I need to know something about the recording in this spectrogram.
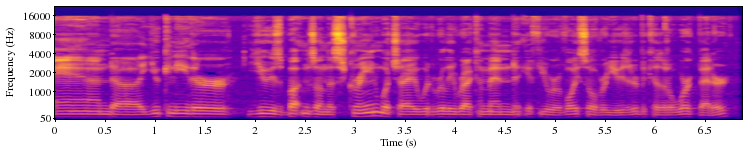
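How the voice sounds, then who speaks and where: A man gives a relaxed, rambling demonstration of an app, full of fillers and restarts. His voice sits on the low side. He sounds informal and unscripted. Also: a little fast. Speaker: game reviewer. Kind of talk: casual spoken app walkthrough.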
